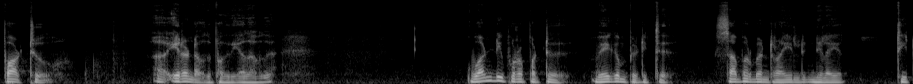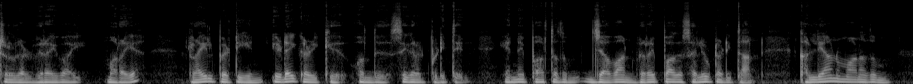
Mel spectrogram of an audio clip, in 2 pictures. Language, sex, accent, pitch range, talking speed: Tamil, male, native, 100-135 Hz, 90 wpm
